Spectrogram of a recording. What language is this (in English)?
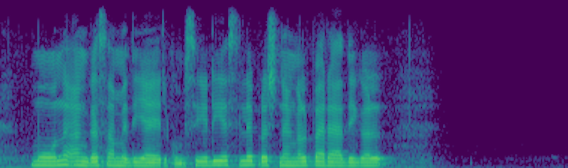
Malayalam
